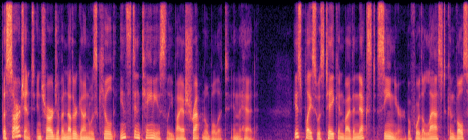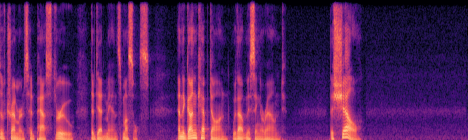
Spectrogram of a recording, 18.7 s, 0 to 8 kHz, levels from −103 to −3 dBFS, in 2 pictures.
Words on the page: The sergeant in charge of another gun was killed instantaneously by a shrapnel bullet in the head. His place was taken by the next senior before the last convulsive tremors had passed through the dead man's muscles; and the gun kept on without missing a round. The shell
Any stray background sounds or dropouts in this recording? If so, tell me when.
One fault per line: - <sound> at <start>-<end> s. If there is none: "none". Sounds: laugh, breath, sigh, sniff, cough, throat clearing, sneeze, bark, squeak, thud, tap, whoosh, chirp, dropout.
none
